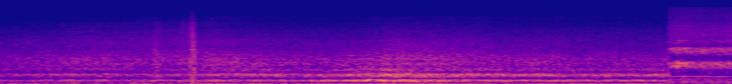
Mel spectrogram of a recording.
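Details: A crowd of honey bees devouring honey from wax cappings after a harvest; a thick, continuous drone that swells slightly midway, with a sharp click near the start and a different tonal sound cutting in at the end.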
